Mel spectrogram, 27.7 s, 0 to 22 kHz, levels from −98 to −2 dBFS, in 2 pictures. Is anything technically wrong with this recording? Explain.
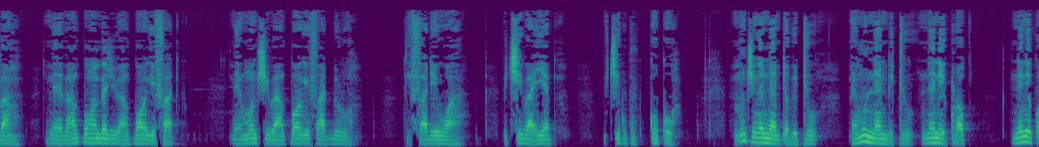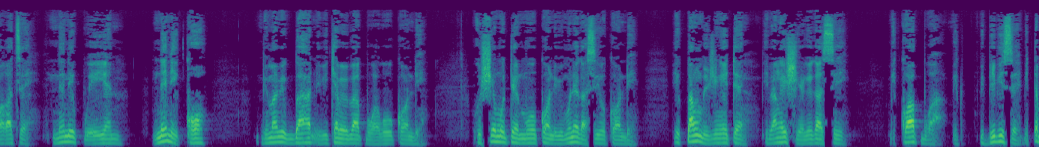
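Yes. Generation loss runs through the whole speech clip. It sounds swirly and hollow, with a watery smear on the voice and consonant onsets that come across soft and blurred instead of crisp. Nothing comes through above 16.5 kHz. The likely cause is repeated MP3 re-encoding, something like five passes at what sounds like 64 kbit/s. Each pass re-quantises on a shifted frame grid, so the noise and spectral holes stack up beyond what a single encode at that rate would leave.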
